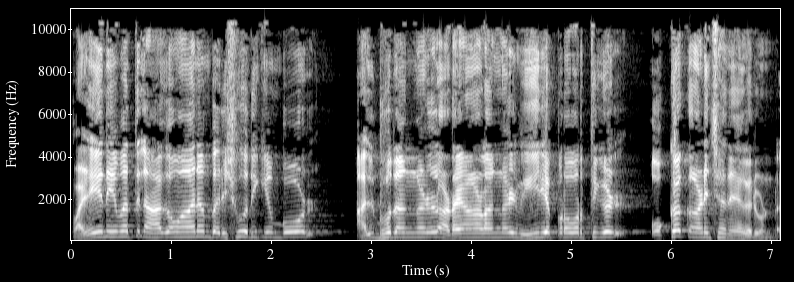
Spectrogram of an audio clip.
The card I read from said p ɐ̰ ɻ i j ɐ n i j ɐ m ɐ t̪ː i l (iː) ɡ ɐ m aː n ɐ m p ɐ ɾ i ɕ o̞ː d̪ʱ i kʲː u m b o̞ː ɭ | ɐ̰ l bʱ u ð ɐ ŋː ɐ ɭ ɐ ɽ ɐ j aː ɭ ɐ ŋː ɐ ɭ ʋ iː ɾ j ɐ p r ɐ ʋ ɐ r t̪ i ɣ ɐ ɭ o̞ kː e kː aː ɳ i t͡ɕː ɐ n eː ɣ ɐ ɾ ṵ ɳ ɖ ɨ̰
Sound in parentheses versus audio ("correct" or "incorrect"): incorrect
